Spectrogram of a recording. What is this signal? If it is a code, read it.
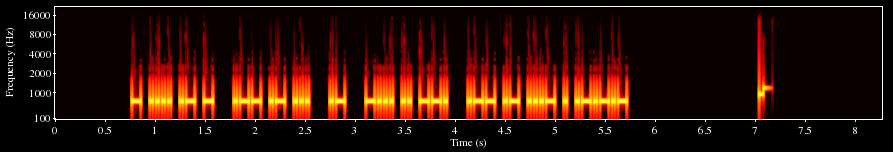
Morse code, heard as a keyed tone, about 40 wpm, 700 Hz. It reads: THAT WAS A BIG WAVE.
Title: Sentences from Top 1400 Words 40wpm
